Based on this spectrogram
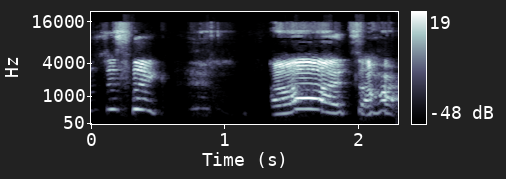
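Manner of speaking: laughing through words. Admitting embarrassing past behaviour to viewers, laughing while talking. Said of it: "I'm not laughing 'cause this is funny".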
